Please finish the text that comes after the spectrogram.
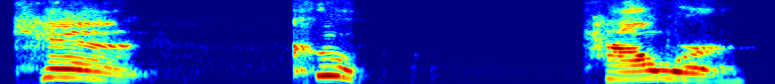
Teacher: It's also velar, and it's a plosive. So it's voiceless, aspirated, velar, plosive. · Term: k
